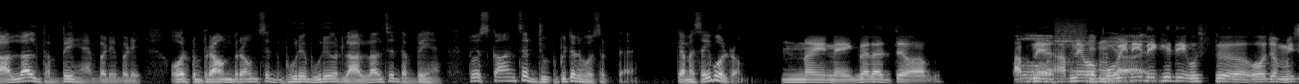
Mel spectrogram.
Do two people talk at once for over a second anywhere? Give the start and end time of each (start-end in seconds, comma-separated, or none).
10.2-11.6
